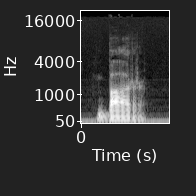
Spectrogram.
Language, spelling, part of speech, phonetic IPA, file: Polish, bar, noun, [bar], Pl-bar.ogg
